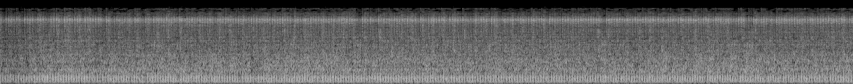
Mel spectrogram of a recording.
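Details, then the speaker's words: Echo PB-403T two-stroke backpack leaf blower, reassembled after carburetor cleaning, magneto reinstall and kill wire removal: even steady buzz with constant fan rush, no surging or misses; normal idle. "Honestly, it runs pretty well."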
